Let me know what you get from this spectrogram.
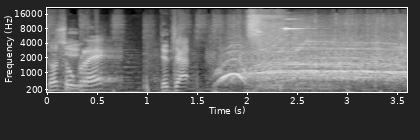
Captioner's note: yelling and Clapping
